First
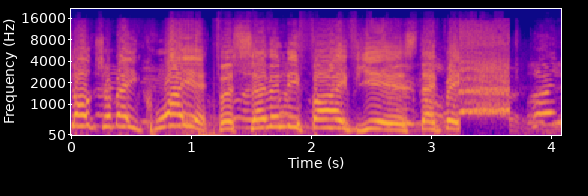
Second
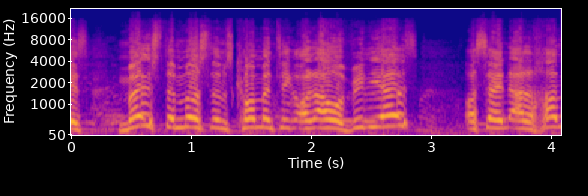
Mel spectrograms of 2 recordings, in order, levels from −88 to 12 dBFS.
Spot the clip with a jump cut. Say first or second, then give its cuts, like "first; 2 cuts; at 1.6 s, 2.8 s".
first; 1 cut; at 1.2 s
